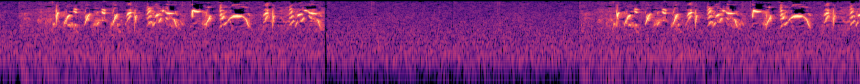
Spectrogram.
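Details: Goldfinch song in two bursts of rapid, jangling high twitters, each about three seconds long, with a quiet gap of roughly two and a half seconds between them.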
